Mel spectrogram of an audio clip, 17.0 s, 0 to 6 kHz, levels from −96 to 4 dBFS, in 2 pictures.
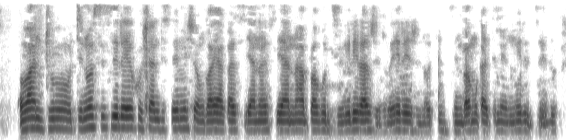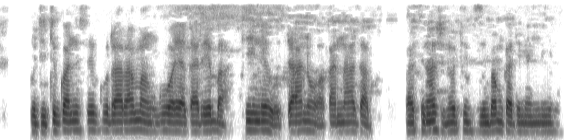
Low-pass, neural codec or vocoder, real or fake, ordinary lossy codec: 5.4 kHz; vocoder, 22.05 kHz, 80 mel bands, WaveNeXt; fake; MP3, 32 kbps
